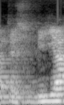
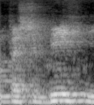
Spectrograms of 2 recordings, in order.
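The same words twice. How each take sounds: First: तशबीया said tash-bee-ya, three syllables; alternative reading. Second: तशबीह said tash-beeh, two syllables; first reading. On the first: Teacher offering the other name, तशबीया as tash-bee-ya. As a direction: add an open "ya" to end तशबीया. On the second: Teacher naming the first topic, तशबीह as tash-beeh. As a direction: close तशबीह on long "ee", without "ya". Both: Shown as a demonstration. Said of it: "तशबीह या तशबीया".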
